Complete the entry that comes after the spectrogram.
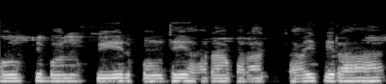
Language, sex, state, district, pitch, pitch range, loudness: Hindi, male, Bihar, Muzaffarpur, 150 Hz, 145-155 Hz, -15 LUFS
